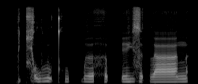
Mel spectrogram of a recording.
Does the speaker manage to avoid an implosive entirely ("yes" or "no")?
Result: no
